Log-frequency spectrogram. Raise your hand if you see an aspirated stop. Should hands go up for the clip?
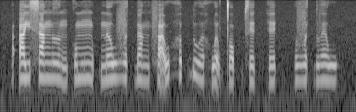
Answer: no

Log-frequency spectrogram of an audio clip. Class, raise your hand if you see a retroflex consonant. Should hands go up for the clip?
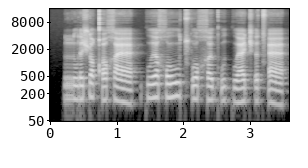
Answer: no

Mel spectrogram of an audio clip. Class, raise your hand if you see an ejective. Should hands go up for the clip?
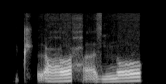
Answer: yes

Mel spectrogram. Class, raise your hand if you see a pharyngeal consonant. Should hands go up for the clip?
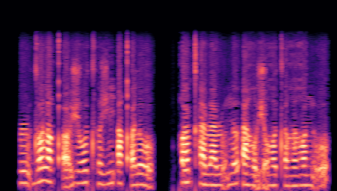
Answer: no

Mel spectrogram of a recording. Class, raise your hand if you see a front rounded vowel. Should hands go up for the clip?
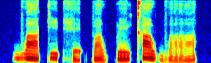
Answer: no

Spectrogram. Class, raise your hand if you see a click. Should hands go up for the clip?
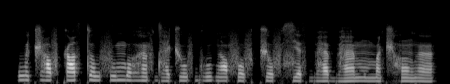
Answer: no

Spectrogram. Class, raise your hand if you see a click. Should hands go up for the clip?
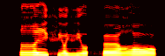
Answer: no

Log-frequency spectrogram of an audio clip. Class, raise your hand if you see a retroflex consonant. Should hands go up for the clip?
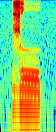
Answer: yes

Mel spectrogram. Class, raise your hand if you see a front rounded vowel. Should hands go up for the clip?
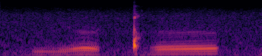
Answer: no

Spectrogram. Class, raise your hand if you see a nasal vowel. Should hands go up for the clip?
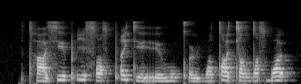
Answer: no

